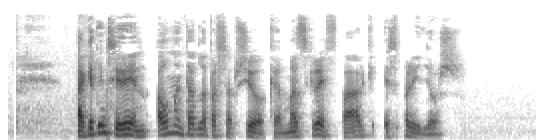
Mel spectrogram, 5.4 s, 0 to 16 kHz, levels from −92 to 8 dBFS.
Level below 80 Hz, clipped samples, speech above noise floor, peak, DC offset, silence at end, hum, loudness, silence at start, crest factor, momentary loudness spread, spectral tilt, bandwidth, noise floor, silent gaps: -66 dBFS; under 0.1%; 50 dB; 0 dBFS; under 0.1%; 0.9 s; none; -22 LUFS; 0.8 s; 22 dB; 14 LU; -6 dB/octave; 10.5 kHz; -72 dBFS; none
